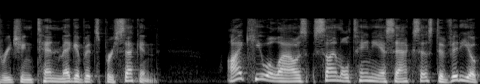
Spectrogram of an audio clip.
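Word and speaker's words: IKU: It's pronounced IQ, but it's spelled I-KU, as in Ku-band.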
